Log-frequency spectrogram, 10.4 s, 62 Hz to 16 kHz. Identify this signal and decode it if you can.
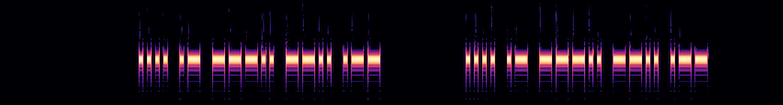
Morse code, heard as a keyed tone, about 22 wpm, 700 Hz. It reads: HA8ZW HA8ZW
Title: DXCC-100 Call Signs - 5 Characters - Repeated 2x - 22wpm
